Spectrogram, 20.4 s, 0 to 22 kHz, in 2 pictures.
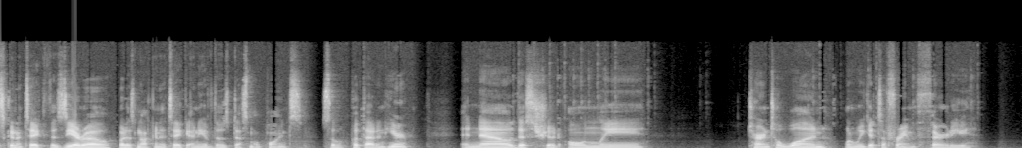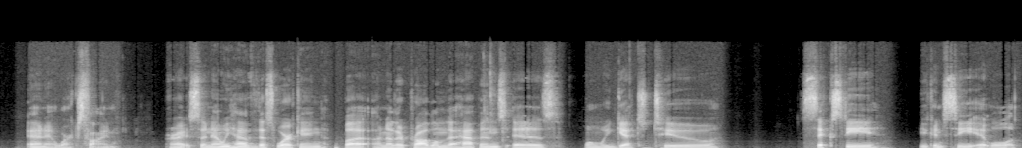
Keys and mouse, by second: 11.7 space, 15.2 space.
